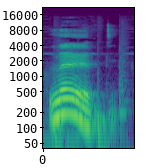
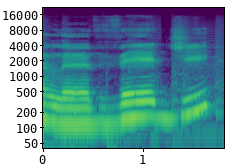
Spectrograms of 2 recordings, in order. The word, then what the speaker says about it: loved: V nessa lista repeat Loved Loved não é Loved não é loveed esquece esse e que você tá querendo ler repeat Loved é praticamente o som do V e o d grudadinho Loved agora vem o terceiro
